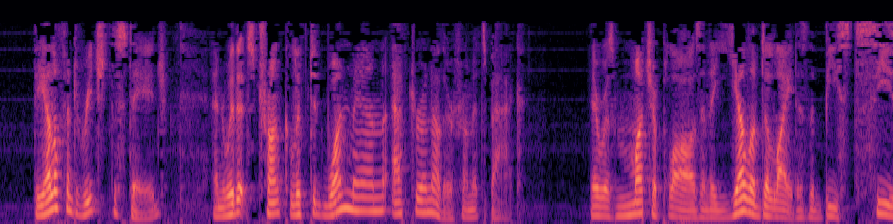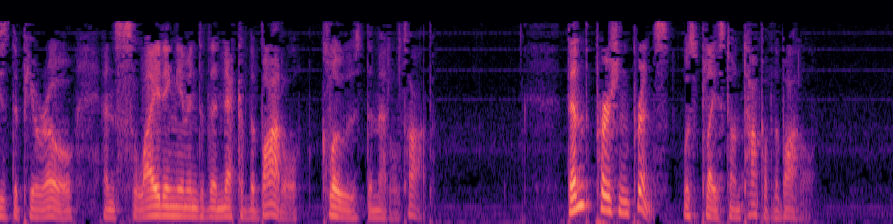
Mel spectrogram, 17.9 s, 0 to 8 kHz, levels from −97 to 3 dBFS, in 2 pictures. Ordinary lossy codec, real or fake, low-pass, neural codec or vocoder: MP3, 24 kbps; real; 7.2 kHz; none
